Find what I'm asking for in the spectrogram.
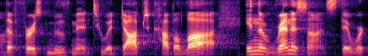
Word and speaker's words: Kabbalah: Now, they'll often pronounce it Kabbalah, and while I said that I use the more Israeli / Sephardi Kabbalah with the emphasis on the third syllable, Ashkenazi Jews did refer to it as Kabbalah.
